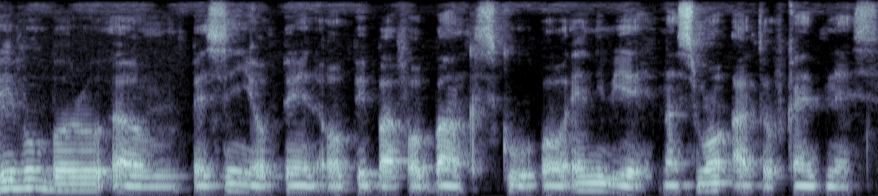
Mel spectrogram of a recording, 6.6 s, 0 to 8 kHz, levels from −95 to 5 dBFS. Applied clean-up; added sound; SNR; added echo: none; none; none; none.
